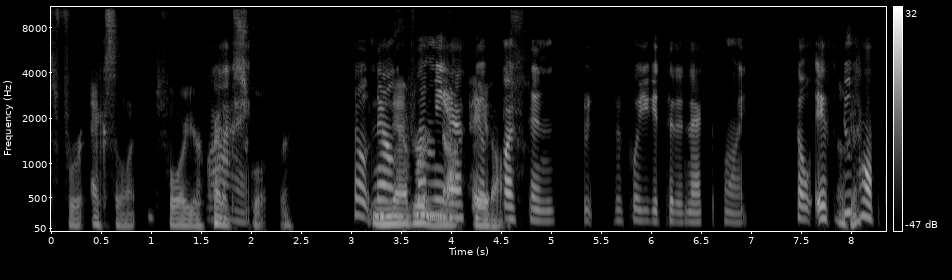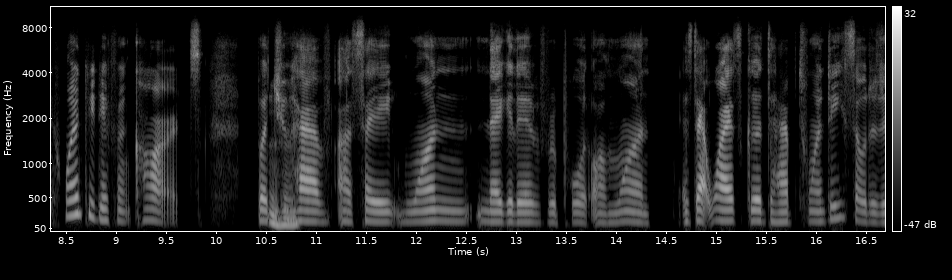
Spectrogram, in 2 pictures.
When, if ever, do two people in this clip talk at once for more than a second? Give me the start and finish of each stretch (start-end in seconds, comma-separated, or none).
3.2-4.7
